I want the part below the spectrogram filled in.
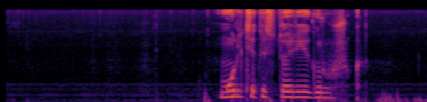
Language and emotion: Russian, neutral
